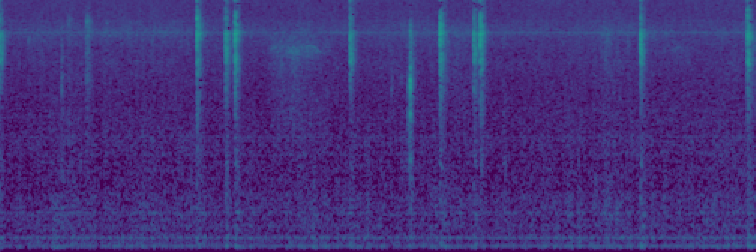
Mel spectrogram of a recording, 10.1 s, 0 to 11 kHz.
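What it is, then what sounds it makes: Plastic mechanical keyboard. Fingertips tap the keys of a backlit black plastic mechanical keyboard while typing, producing ten sharp, bright clicks spaced irregularly across the clip. The quiet clicks sit over a steady low hum with faint tonal bands near 100 and 200 Hz.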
